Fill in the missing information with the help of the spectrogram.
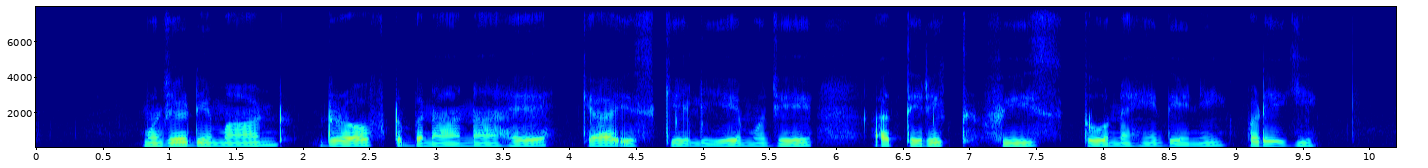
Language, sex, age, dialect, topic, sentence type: Hindi, female, 18-24, Garhwali, banking, question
